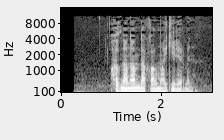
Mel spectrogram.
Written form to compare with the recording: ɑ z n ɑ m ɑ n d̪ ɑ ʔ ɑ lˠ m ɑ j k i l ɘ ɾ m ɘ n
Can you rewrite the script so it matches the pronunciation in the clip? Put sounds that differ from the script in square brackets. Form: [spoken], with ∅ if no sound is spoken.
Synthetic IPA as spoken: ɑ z n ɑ [n] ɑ n d̪ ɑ [q] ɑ lˠ m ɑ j k i l ɘ ɾ m ɘ n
